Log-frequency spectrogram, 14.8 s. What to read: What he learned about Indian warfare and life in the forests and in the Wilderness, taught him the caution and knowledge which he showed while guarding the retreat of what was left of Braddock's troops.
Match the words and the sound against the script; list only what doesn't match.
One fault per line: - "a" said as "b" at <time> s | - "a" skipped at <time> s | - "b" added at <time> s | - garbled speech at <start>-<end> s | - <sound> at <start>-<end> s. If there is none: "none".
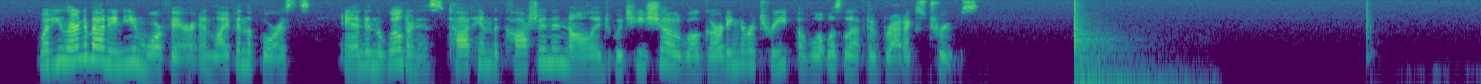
- thud at 10.7-12.3 s
- thud at 13.6-13.8 s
